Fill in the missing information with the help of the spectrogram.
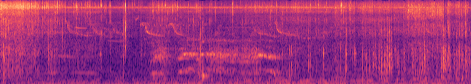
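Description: A rooster crowing once, about two seconds in, lasting about a second, over a steady low background hum.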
